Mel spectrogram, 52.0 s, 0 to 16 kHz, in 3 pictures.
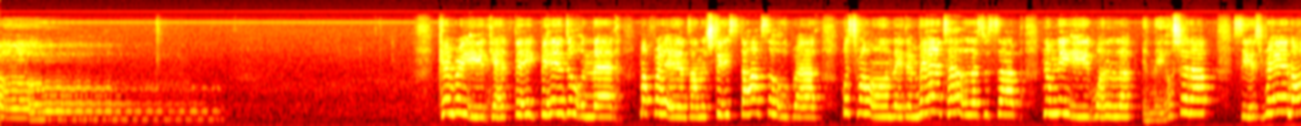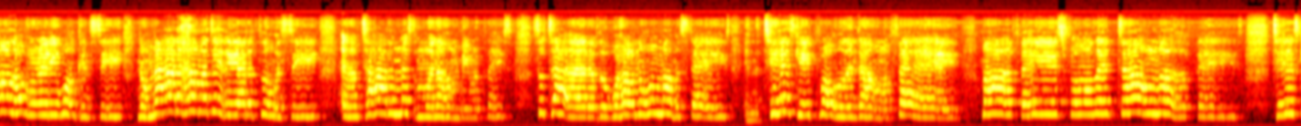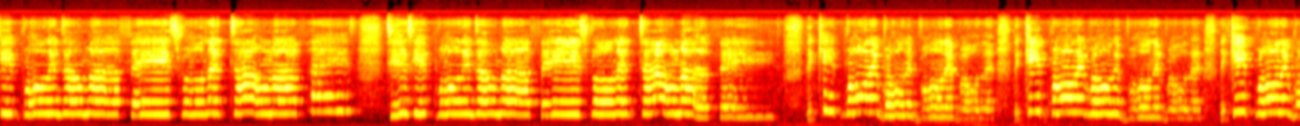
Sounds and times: Female singing: 0.0s - 3.0s, 5.8s - 52.0s.

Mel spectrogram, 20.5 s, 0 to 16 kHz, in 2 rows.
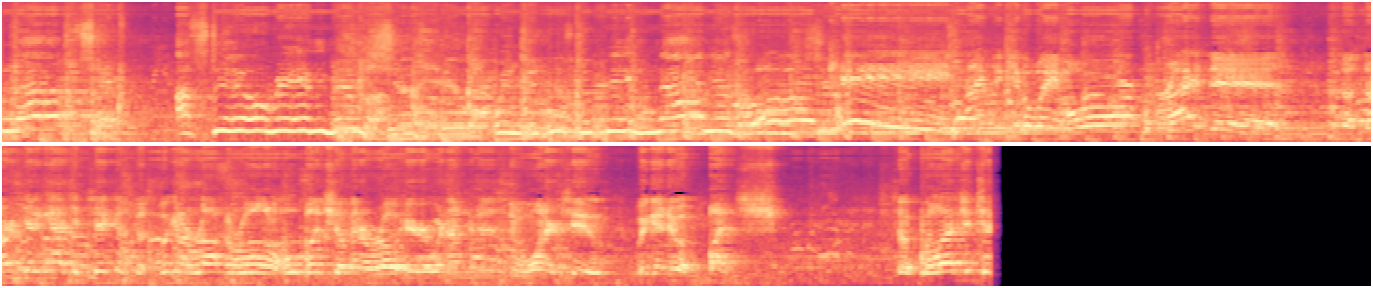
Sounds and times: Music: 0.0s - 14.8s
Speech: 6.3s - 17.8s.

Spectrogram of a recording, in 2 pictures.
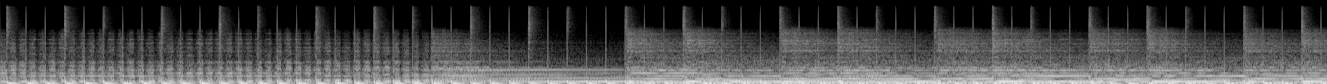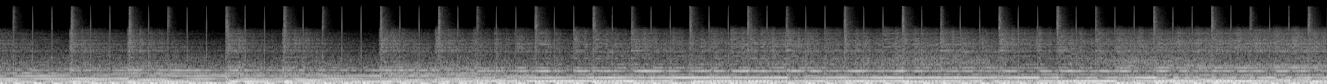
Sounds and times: Exciting music: 3.0s - 26.5s.

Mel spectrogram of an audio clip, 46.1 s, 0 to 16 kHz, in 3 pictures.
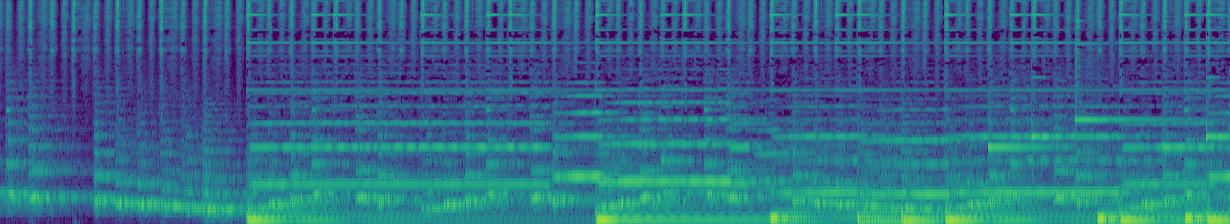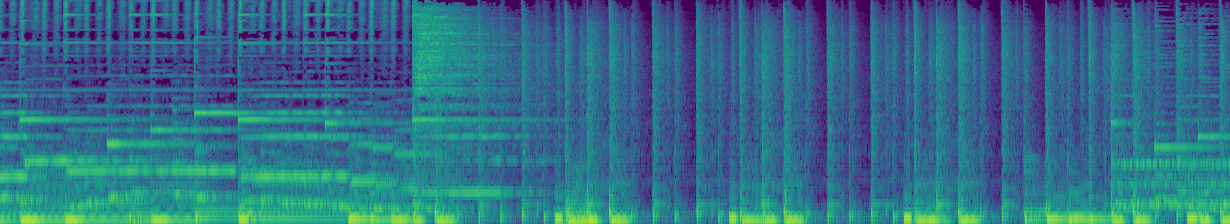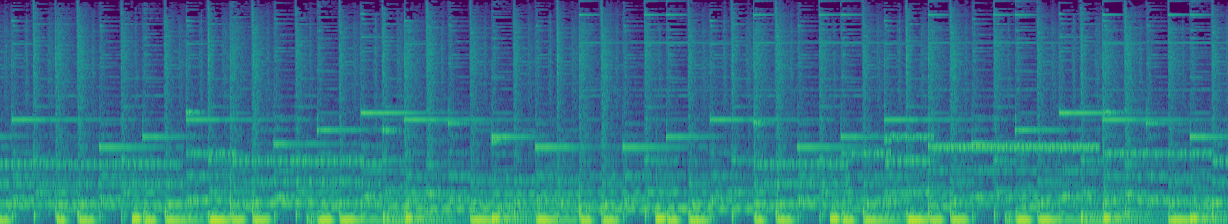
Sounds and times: Music: 0.0s - 46.1s.

